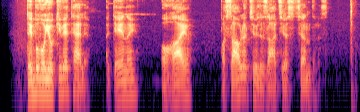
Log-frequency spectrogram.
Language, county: Lithuanian, Šiauliai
